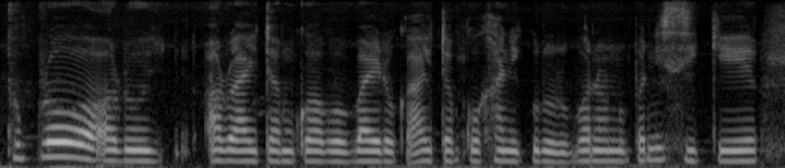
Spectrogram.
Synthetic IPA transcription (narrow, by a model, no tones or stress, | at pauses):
t̪ʰupɾoʌɾu | ʌɾuajtʌmkoʌbʌbajɾokoajtʌmkokʰanikuɾuɦʌɾubʌnawnupʌnisike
